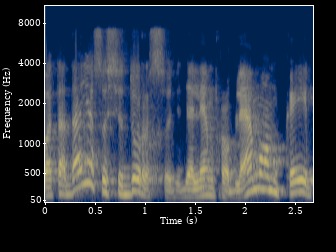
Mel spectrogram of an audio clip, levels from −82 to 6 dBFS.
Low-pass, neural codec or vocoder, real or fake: 7.2 kHz; none; real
